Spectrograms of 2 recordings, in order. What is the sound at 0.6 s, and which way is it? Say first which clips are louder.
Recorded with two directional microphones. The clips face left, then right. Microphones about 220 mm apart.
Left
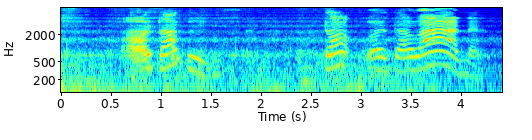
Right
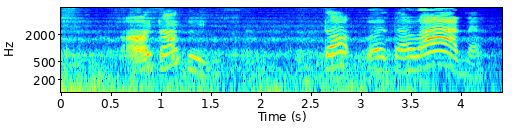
Speech: even; 5° right (ahead or behind).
